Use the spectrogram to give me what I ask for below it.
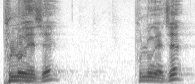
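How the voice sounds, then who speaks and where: A man's voice: on the high side, normal speed. Korean guy teaching law class, voice jumps up and down a lot, keeps quizzing students and acting stuff out. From South Korea. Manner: animated, asks the class questions, acts out examples. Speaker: law lecturer. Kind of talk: classroom lecture.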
